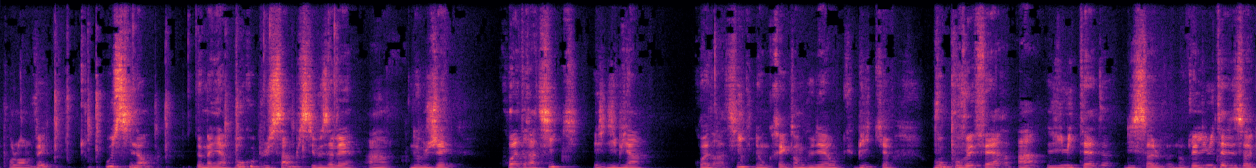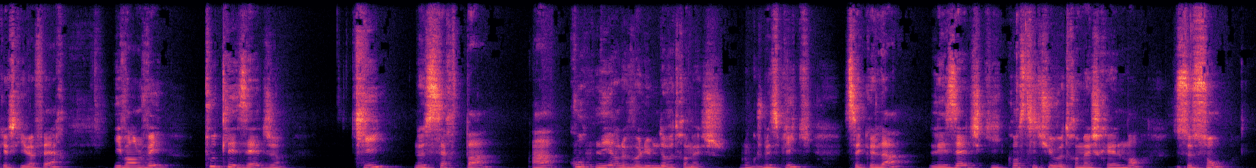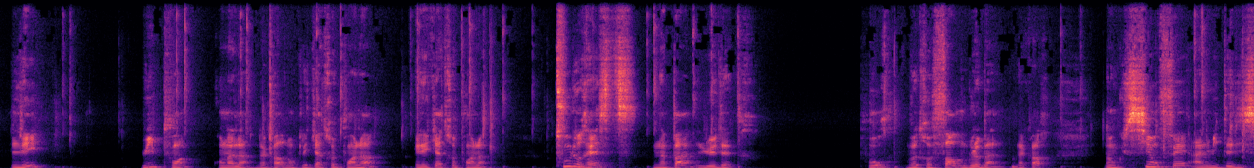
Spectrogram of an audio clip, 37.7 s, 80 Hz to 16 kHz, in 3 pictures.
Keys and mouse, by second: 0.4 ctrl+z, 0.8 a, 1.4 a, 2.1 a, 2.8 a, 22.7-24.3 drag, 26.8 shift+click, 26.9-29.1 shift+middle drag, 29.1 shift+click, 29.2-37.6 shift+middle drag, 36.6 a, 37.3 a.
